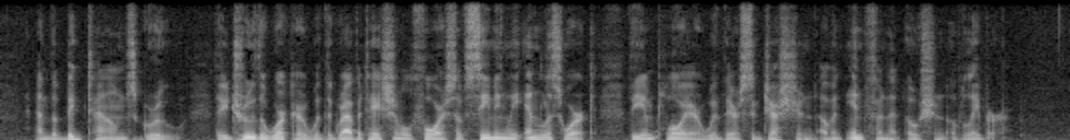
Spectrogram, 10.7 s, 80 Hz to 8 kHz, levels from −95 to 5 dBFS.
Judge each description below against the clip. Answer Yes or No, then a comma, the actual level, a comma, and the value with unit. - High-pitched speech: No, very low, 95 Hz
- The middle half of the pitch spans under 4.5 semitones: No, average, 5.1 semitones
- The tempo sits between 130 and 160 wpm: Yes, average, 155 wpm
